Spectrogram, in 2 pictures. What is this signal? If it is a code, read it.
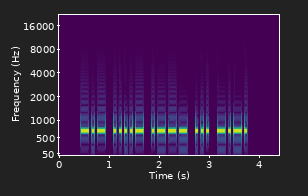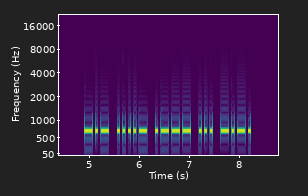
Morse code, heard as a keyed tone, about 22 wpm, 700 Hz. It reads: K4JSC K4JSC
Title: USA Call Signs - 5 Characters - Repeated 3x - 22wpm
